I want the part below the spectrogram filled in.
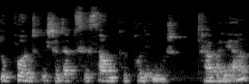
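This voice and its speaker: In a German accent, a woman speaks in a somewhat breathy voice. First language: German (speaking Portuguese). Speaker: author and lecturer on creativity. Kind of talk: conference talk. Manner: hesitant, many fillers.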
